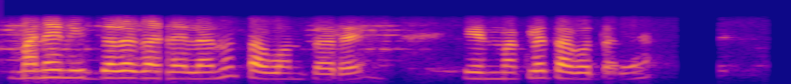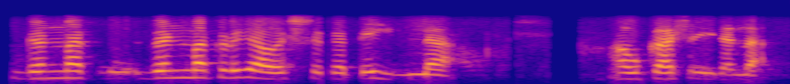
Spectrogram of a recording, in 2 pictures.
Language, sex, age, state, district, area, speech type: Kannada, female, 30-45, Karnataka, Chamarajanagar, rural, conversation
